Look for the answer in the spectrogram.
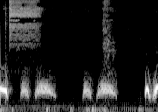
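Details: Spotted dove cooing to lure wild doves for trapping: low, arched coo notes in a steady phrase, some short and some drawn out, with a faint high hiss and low background rumble.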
